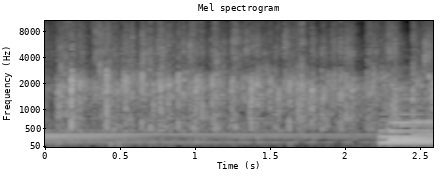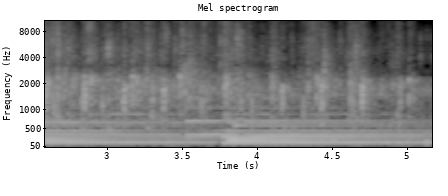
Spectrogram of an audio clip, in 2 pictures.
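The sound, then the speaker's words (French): A festival audience claps continuously for several seconds, applauding the hosts, a dense, steady patter of many hands. Partway through, sustained humming tones rise beneath the applause and hold to the end. “Vous pouvez les applaudir bien fort.”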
